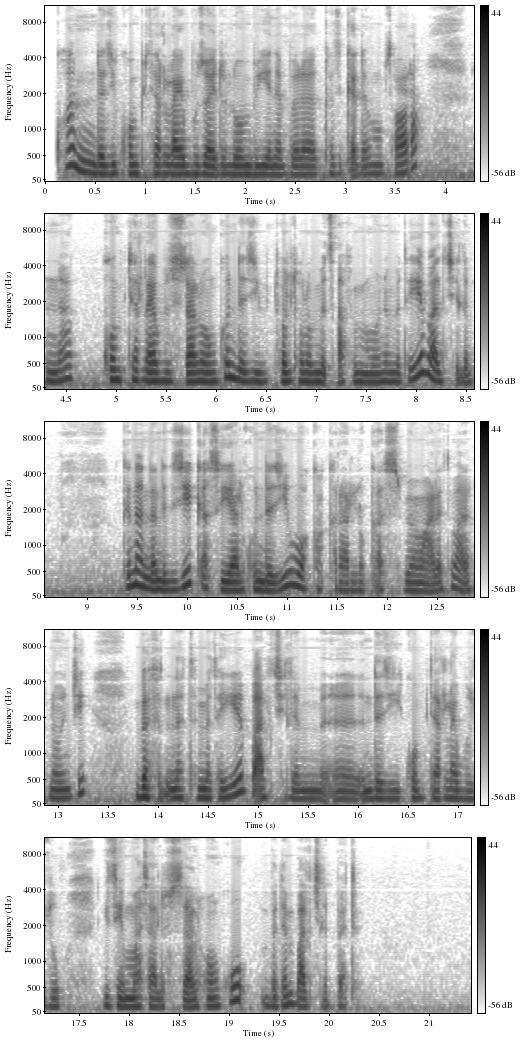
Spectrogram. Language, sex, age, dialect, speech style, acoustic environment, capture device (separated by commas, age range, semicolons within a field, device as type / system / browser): Amharic, female, 35-44, Ethiopia - Addis Ababa, happy, silence, mobile / Linux / Chrome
